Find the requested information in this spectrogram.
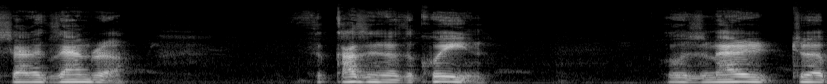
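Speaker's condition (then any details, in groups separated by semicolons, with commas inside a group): Slurred speech from poisoning; hypersalivation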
